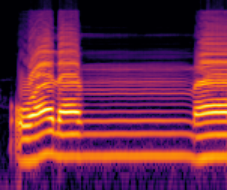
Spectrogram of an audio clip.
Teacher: usahakan kita menahan daripada bunyi suara mim, karena di sini dilihat mimnya berharakat tasydid. Apabila ada mim berharakat tasydid, maka ia kita namakan dengan bacaan gunnah.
